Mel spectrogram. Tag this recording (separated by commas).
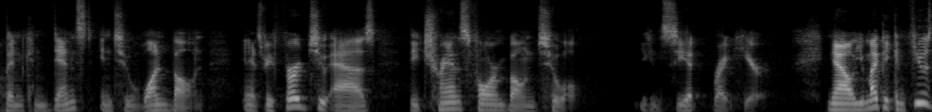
Speech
